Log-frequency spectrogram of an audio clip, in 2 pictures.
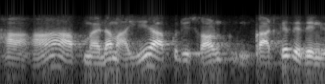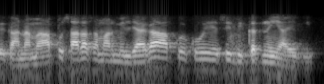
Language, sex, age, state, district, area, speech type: Hindi, male, 60+, Uttar Pradesh, Azamgarh, urban, conversation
